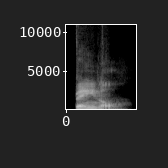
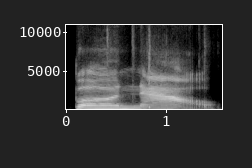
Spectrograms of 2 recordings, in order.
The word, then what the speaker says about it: banal: on in terms of how he pronounced this as banal okay um and then i explained how she pronounces it which is correctly um which is buh now and i googled all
